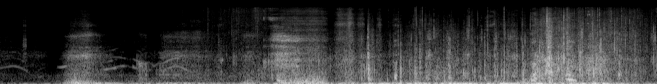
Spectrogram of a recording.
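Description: A dirt bike and rider going down on a rocky, brushy slope: scraping, rustling through dry brush and rocks clattering in many small knocks, with rumbling handling noise on the camera microphone. A few short vocal grunts come in the first two seconds.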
